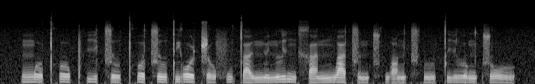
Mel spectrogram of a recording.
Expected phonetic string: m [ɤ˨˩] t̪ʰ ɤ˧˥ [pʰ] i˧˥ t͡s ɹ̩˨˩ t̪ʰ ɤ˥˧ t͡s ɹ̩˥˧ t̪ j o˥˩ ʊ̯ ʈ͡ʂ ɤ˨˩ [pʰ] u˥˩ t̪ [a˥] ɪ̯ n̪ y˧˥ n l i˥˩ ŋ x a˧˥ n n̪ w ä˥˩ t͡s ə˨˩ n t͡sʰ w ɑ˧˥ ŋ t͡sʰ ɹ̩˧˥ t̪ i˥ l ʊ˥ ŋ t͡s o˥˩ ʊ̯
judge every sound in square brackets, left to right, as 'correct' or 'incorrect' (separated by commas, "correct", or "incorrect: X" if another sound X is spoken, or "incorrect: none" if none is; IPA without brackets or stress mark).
correct, correct, incorrect: f, incorrect: a˧˥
